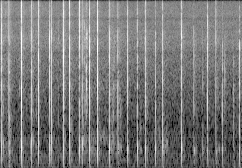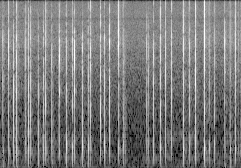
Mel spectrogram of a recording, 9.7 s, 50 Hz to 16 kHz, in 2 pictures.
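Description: A small white and teal plastic BB cream squeeze tube, held in both hands, is tapped with long fingernails in a quick, steady stream of sharp, dry clicks that fade almost instantly. Each tap has a hollow plastic tone around 500 Hz with a bright edge, and there is a brief pause near the end before the tapping resumes.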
